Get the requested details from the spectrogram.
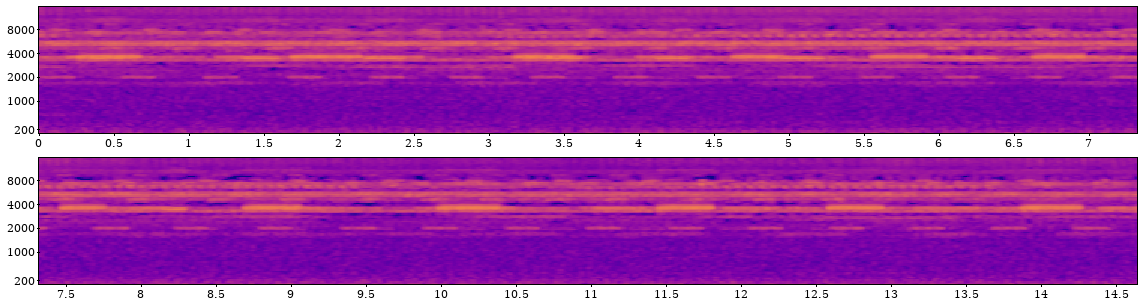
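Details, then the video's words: Evening park crickets keep up a dense high-pitched chorus, short chirps repeating rapidly and unevenly over a constant ringing trill, with no other clear sounds. "Park Serenade: Cricket Sounds in a Peaceful Park | Evening Ambience"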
